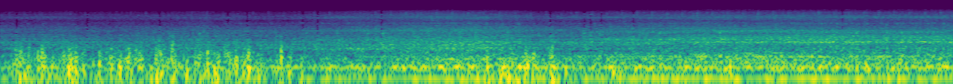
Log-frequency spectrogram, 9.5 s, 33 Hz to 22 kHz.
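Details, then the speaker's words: 1986 Oldsmobile Cutlass Supreme, automatic, revived after sitting about five years, idling on a lift: a rough, lumpy V8 with sharp puffs and pops, strongest early. An exhaust leak is suspected on one or both sides; the cause is unconfirmed. "it's popping on this side [Music] hard to say might be one on each side"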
